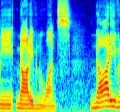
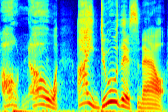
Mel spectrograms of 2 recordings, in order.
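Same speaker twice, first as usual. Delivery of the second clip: mock dismay; 7 semitones higher, much slower than usual. Mock dismay at own habit.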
